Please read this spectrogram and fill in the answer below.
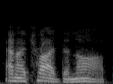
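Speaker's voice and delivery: ordinary delivery, nothing marked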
